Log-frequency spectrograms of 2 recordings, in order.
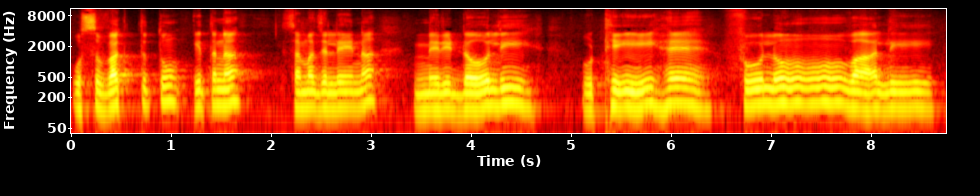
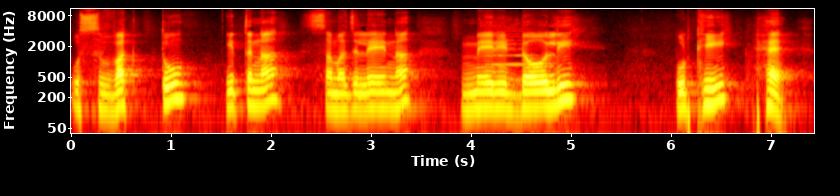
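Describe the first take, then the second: First: Slow, drawn-out lyric to the count; slow lyric recital again. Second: Slow, drawn-out sung-speech lyric; slow lyric recital. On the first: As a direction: stretch each word out. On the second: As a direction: stretch each word to the beat. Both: Shown as a demonstration. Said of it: "फिर से देखो".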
